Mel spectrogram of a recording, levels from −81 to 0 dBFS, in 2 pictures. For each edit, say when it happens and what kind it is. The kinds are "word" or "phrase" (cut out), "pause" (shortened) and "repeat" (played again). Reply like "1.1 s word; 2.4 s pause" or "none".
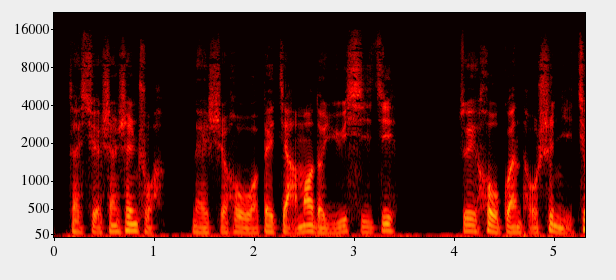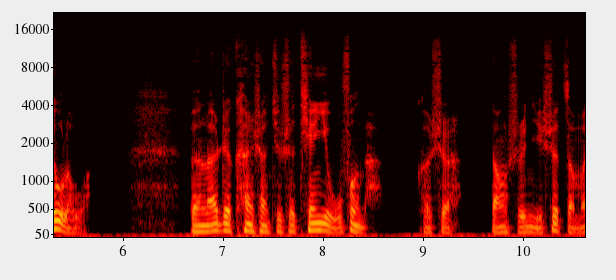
1.3 s pause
